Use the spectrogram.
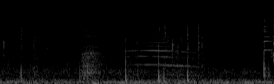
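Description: A pet cat gives a faint meow amid low room noise and a few soft thumps, with no one speaking.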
